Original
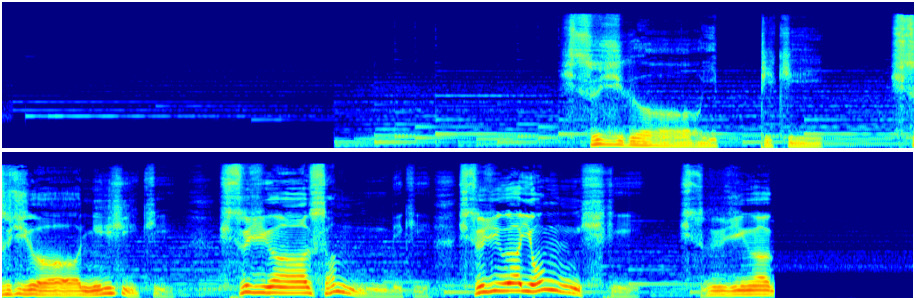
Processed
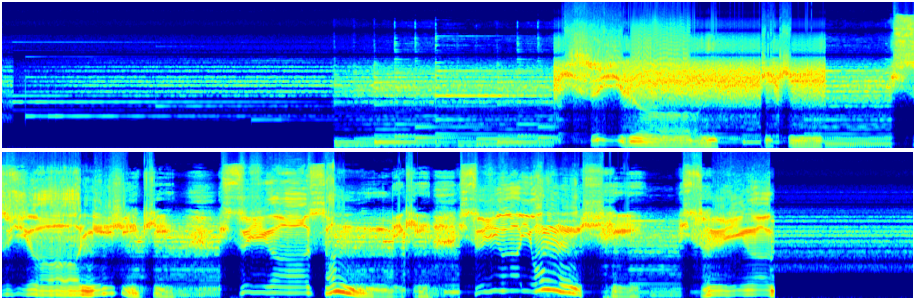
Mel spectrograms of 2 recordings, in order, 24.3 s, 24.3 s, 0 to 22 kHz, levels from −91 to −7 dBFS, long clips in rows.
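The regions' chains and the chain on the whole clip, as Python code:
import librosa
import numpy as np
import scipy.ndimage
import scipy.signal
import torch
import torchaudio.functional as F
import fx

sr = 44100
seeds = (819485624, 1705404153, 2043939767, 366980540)

y = fx.chain(x, sr, fx.crossing_spikes(level_db=-26.5),
    fx.lowpass(hz=3000.0, slope=12),
    fx.low_shelf_res(hz=160.0, db=-9.0, q=3.0), at=(7.35, 10.97))
y = fx.chain(y, sr, fx.low_shelf(hz=280.0, db=-10.0),
    fx.env_flatten(amount_pct=50), at=(17.1, 17.7))
y = fx.wiener(y, sr, points=9)
y = scipy.signal.sosfilt(scipy.signal.cheby2(4, 40, 1100.0, 'highpass', fs=sr, output='sos'), y)
y = fx.env_flatten(y, sr, amount_pct=100)
y = y * 10.0 ** (5.5 / 20.0)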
